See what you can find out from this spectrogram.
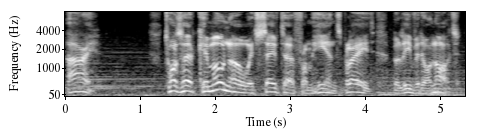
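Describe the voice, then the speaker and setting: A man playing an aged, solemn samurai in a video game, speaking in formal, old-fashioned phrases with a gravelly voice. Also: mid-range voice, lively intonation, unhurried, over music. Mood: grave, recounting. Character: aged male samurai, solemn, gruff, protective storyteller. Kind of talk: dramatic game cutscene acting, archaic diction.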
